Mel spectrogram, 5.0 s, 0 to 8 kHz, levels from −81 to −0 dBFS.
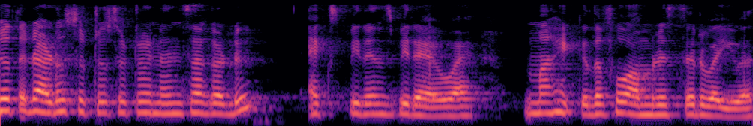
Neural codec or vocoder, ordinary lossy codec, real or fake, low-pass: none; AAC, 48 kbps; real; 7.2 kHz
